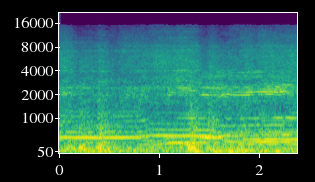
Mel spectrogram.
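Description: Male voices singing a cappella in close harmony, holding a chord that moves to a new one about a second and a half in, over the steady low rumble of a moving electric commuter train.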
